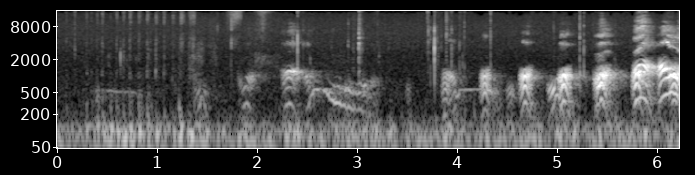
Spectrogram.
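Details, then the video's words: Barred owls 'talking' to each other at night while someone camps, sounding like monkeys: wild hoots and cackles rising and falling in quickening bursts that build into a loud chorus, over low background rumble. "when they 'talk' to each other they sound like monkeys"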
